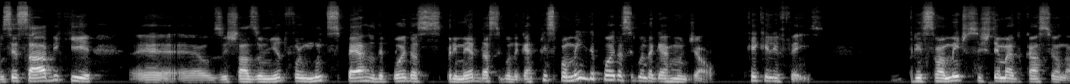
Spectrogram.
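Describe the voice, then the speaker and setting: A man speaks at a fairly quick pace in an ordinary speaking voice, pitched fairly high. His intonation is lively. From Northeast Brazil. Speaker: spiritist speaker. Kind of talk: radio interview. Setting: web radio.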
